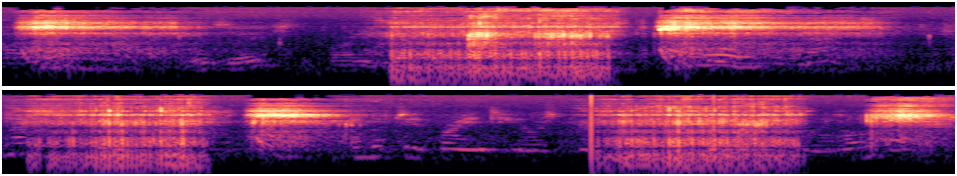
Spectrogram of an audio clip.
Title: I dont snore...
